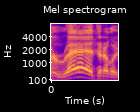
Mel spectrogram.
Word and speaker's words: read: 자, 과거니까 red라고 읽어야 되죠.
